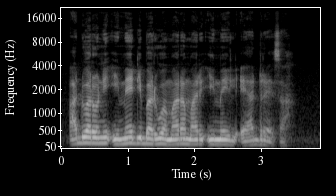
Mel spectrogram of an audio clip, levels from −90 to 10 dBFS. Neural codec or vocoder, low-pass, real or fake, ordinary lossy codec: none; 19.8 kHz; real; none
